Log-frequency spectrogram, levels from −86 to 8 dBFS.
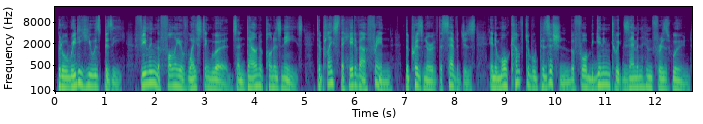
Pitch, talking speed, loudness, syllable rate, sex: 110 Hz, 195 wpm, -21 LUFS, 5.6 syllables/s, male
